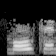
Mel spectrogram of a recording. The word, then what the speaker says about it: Moulton: Well, one of the things, my father's last name is Moulton, so the English with a long O, Moulton, it's not French.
